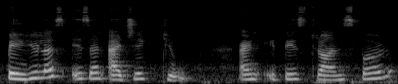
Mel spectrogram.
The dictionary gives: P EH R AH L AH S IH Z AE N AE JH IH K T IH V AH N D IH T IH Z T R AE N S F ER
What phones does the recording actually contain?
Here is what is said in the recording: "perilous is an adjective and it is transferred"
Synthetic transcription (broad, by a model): P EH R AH L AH S IH Z AE N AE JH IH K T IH AH N D IH T IH Z T R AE N S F ER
